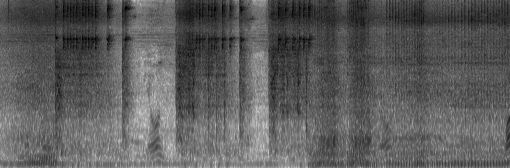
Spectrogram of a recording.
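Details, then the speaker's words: Yamaha Mio Sporty scooter after carburetor gaskets checked, and rusty spark plug cap found behind hard starting and unstable idle: brief crank, starts on two presses, single settles into steady, even idle; dirty starter noted. "Wala naputok-putok siya o hindi agad naandar. Dalawang pindot lang andar na."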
